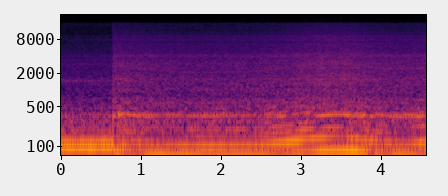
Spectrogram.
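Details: Chevrolet Cobalt SS (LSJ supercharged) first run after reassembly, supercharger bolted on with old gasket pending rebuild kit; deep, steady rumble, picks up and holds evenly, no misfire or knock, running good; owner still chasing intermittent hard start, suspects fuel pump.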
